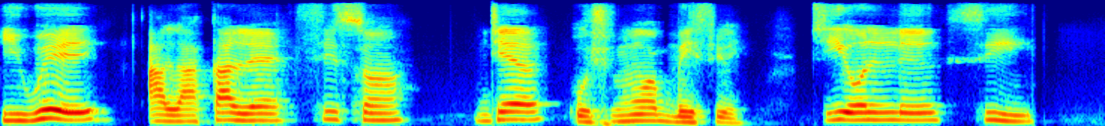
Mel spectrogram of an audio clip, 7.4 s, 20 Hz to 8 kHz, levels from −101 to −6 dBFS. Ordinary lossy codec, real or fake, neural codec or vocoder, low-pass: AAC, 32 kbps; fake; codec, 16 kHz, 1 kbps, X-Codec, HuBERT features, trained on balanced general audio; 7.2 kHz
